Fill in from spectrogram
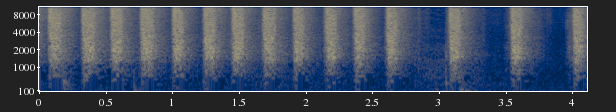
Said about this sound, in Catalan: És un instrument de percussió que té un so percutiu constant semblant al shaker, però com una mica més dolç d'escoltar. Escoltem el timbre que té la cabassa.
